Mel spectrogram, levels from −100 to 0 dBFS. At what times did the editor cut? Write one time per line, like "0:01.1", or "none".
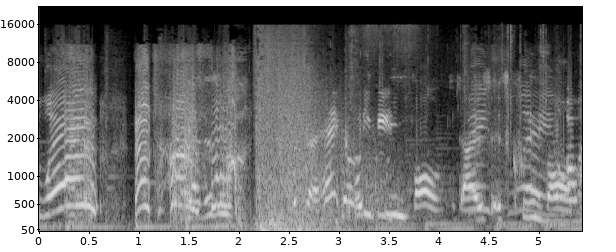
none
